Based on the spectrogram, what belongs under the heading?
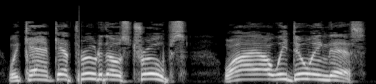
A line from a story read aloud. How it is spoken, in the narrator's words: I shouted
